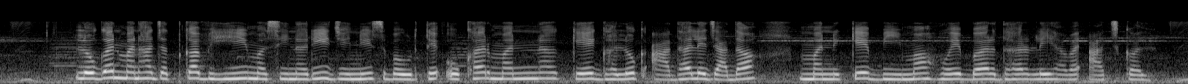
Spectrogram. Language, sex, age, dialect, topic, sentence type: Chhattisgarhi, female, 18-24, Western/Budati/Khatahi, banking, statement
